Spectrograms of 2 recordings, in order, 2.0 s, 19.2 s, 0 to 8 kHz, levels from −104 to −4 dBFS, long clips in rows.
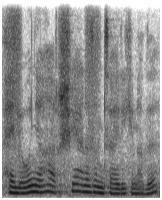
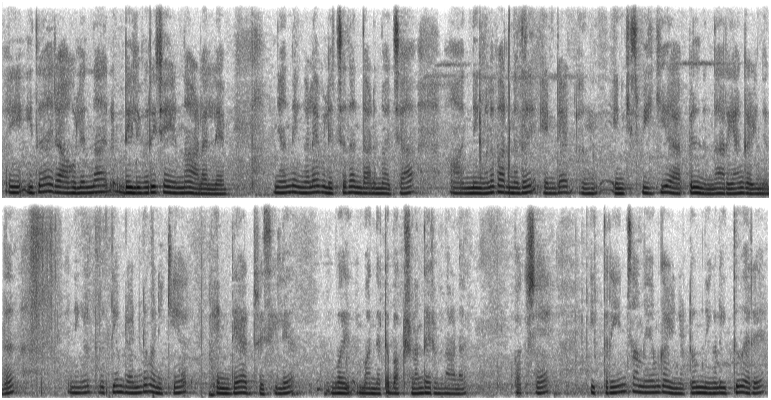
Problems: none marked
